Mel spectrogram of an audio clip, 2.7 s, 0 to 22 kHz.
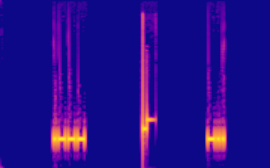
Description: Morse code, heard as a keyed tone, about 48 wpm, 700 Hz. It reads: J D
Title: Single Letter-Number - Rapid-Fire 50wpm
